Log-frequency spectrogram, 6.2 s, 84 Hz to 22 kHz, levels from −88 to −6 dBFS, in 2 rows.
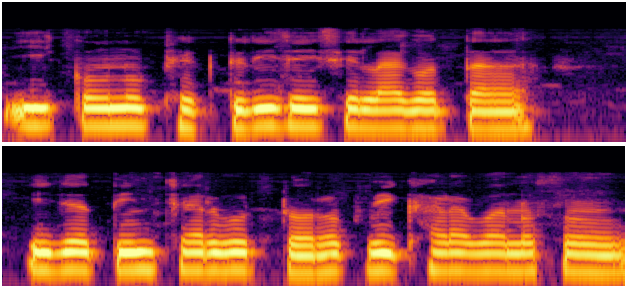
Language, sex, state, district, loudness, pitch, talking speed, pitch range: Bhojpuri, male, Uttar Pradesh, Deoria, -13 LUFS, 160 Hz, 125 wpm, 150-165 Hz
